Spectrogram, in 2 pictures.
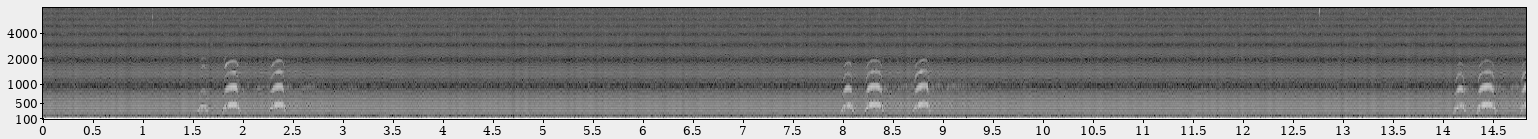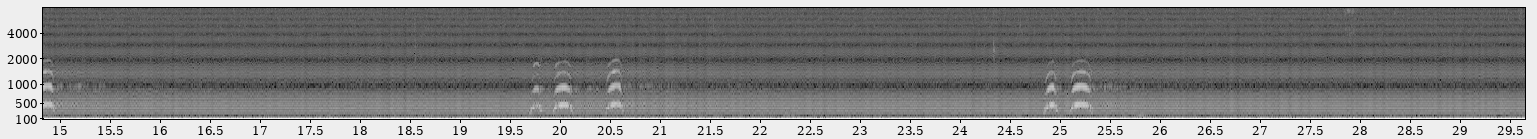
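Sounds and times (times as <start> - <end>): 
quiet hiss: 0.0 - 29.6
owl hooting: 1.6 - 2.8, 8.0 - 9.2, 14.1 - 15.4, 19.7 - 21.0, 24.8 - 25.8.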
